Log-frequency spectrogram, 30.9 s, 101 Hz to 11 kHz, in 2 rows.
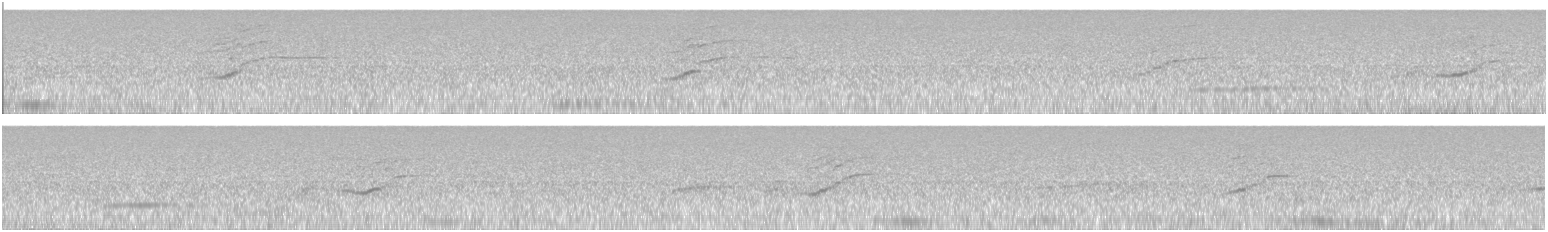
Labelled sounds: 2.7	3.0	humpback whale, 1.0 to 1.1 kHz
6.8	7.4	humpback whale, 0.80 to 2.2 kHz
11.6	12.1	humpback whale, 0.80 to 1.1 kHz
14.8	15.0	humpback whale, 0.80 to 0.96 kHz
23.8	24.2	humpback whale, 0.80 to 1.1 kHz
28.0	28.3	humpback whale, 0.80 to 1.0 kHz

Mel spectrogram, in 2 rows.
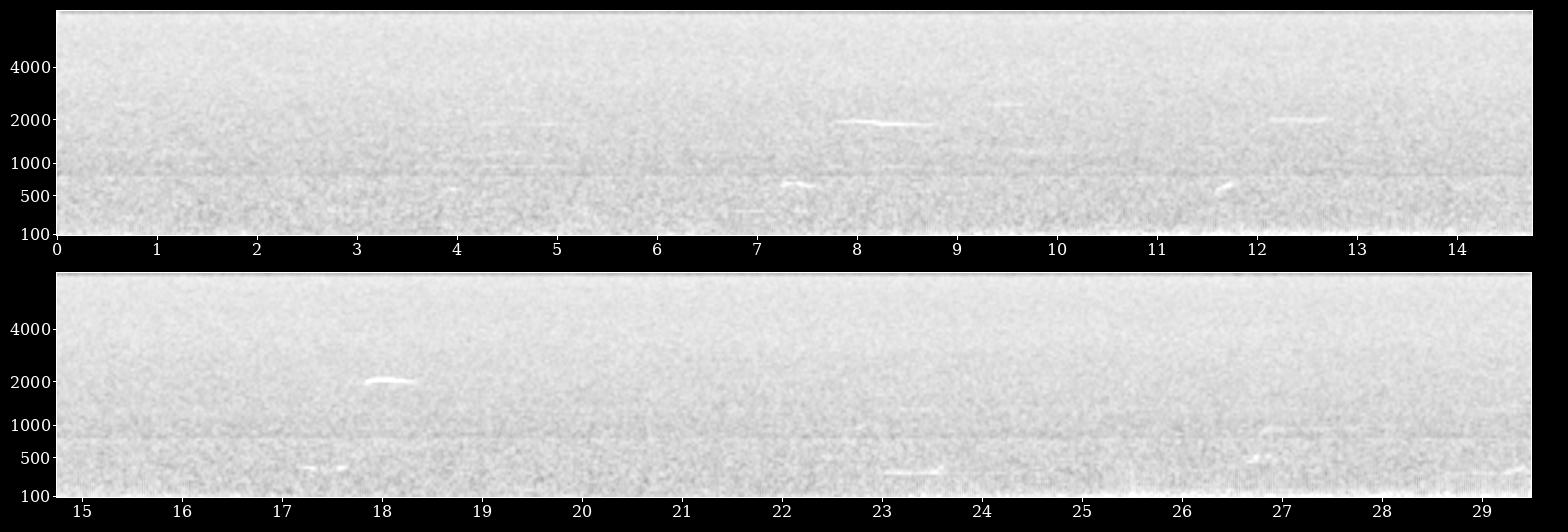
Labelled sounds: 7.8	8.8	humpback whale, 1.8 to 2.0 kHz
9.4	9.6	humpback whale, 2.5 to 2.6 kHz
12.1	12.7	humpback whale, 1.9 to 2.1 kHz
17.8	18.4	humpback whale, 1.9 to 2.1 kHz

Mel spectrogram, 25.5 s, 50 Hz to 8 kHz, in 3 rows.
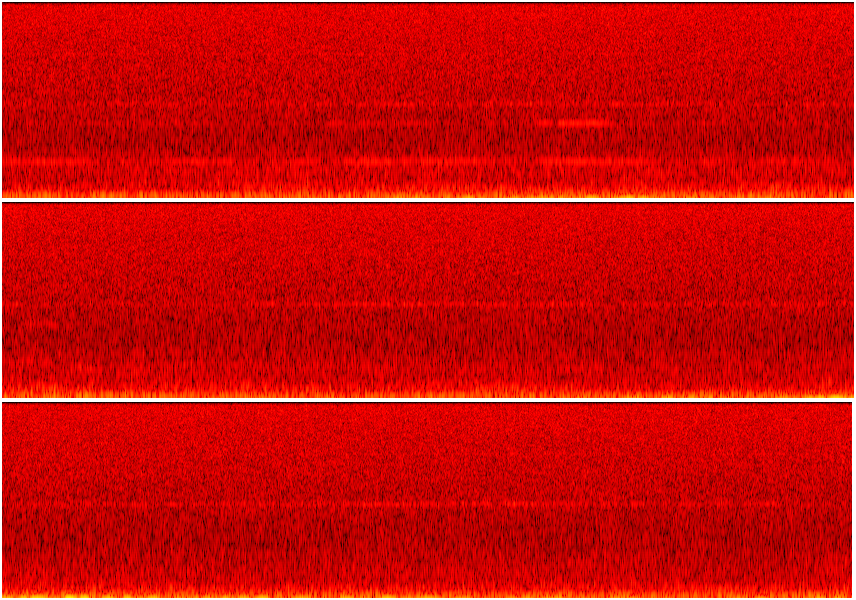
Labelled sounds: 6.6	6.8	vessel noise, 1.2 to 1.3 kHz

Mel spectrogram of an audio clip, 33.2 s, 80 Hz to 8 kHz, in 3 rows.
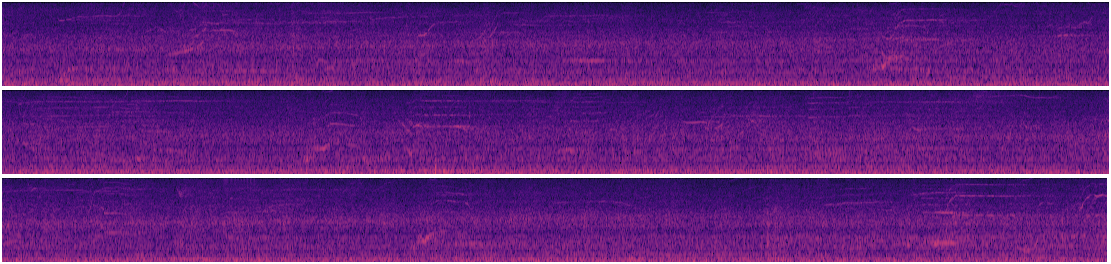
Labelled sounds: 0.5	1.4	killer whale, southern resident, 4.1 to 5.1 kHz
4.7	6.1	killer whale, southern resident, 1.8 to 5.4 kHz
8.4	9.5	killer whale, southern resident, 0.70 to 7.8 kHz
10.4	11.0	killer whale, southern resident, 2.3 to 4.5 kHz
14.0	14.7	killer whale, southern resident, 0.56 to 3.6 kHz
15.0	15.8	killer whale, southern resident, 1.0 to 7.5 kHz
17.8	18.8	killer whale, southern resident, 1.3 to 4.4 kHz
30.3	31.0	killer whale, southern resident, 2.5 to 3.9 kHz

